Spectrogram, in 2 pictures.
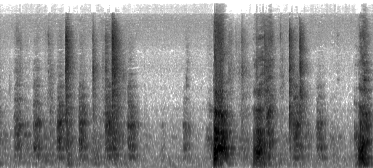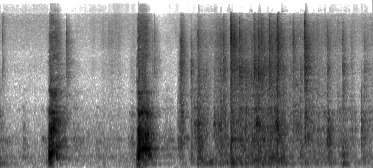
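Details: Labrador Retriever working as a house guard from the bath: scattered loud single barks between softer huffing and muttering sounds, irregularly spaced, in a small echoing room.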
